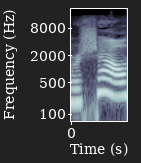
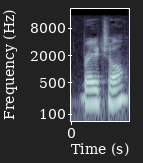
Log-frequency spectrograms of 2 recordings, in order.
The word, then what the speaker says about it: Rachel: Bob and Rochelle had found a willing participant. Rachel. Shit. Rachel, not Rochelle. It's spelled kind of like Rochelle. Yeah. Anyway, Bob and Rachel. I heard her name said is definitely Rachel.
